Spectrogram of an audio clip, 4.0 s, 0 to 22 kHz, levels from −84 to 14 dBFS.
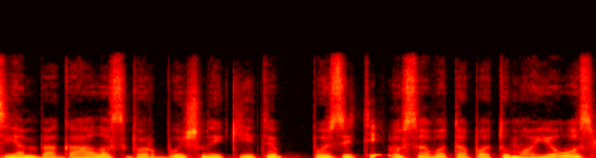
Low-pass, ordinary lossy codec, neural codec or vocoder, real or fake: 14.4 kHz; AAC, 64 kbps; autoencoder, 48 kHz, 32 numbers a frame, DAC-VAE, trained on Japanese speech; fake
